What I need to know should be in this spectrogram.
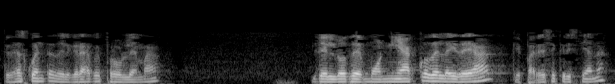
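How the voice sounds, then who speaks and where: A man gives a Bible teaching in a sermon style. His voice is husky, at an ordinary pitch for a man. He often questions his listeners and acts out quotes, and the recording sounds a little dull and lo-fi. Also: unhurried. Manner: animated, asks the audience questions and acts out quotes. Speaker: pastor teaching a Bible study.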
